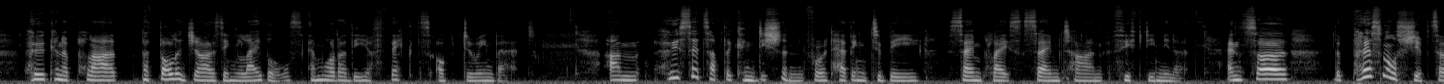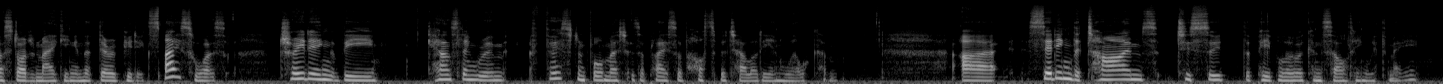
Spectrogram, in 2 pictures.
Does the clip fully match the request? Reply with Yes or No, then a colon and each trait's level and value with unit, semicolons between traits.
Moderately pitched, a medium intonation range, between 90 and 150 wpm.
Yes: medium, 180 Hz; average, 3.9 semitones; average, 145 wpm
